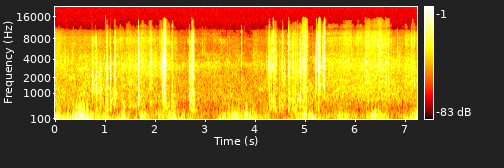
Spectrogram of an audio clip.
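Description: Wind buffeting the microphone in gusts, with a scattered run of sharp clicks and crackles between about one and five and a half seconds in.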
